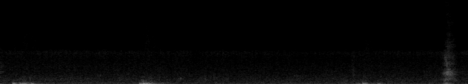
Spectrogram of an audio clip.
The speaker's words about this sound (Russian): Вы только представьте себе, ведь звук слышен только тогда, когда рот у кита открыт. Видите? Рот захлопнулся, и звук исчез. Значит... Это стучит сердце кита.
